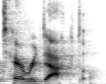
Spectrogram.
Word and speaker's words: pterodactyl: hear in daily life such as pneumonia or pterodactyl in these cases simply pretend that the p isn't there when pronouncing the word let's try some practice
